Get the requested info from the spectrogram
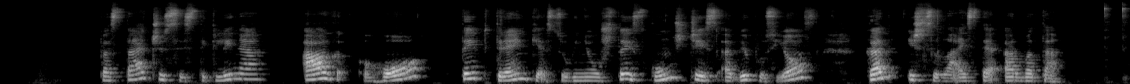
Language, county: Lithuanian, Klaipėda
